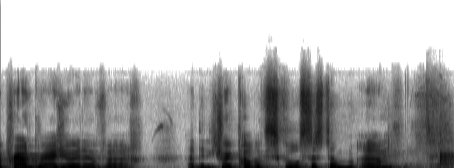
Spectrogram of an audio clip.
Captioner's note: applause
